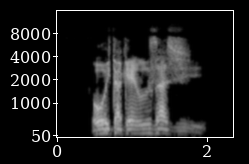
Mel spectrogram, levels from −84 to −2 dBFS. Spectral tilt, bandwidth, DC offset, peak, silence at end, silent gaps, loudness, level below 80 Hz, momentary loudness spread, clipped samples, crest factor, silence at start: -2 dB/octave; 10.5 kHz; under 0.1%; -4 dBFS; 0.45 s; none; -25 LUFS; -78 dBFS; 15 LU; under 0.1%; 26 dB; 0.45 s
